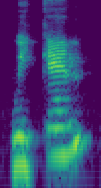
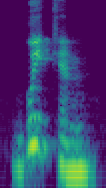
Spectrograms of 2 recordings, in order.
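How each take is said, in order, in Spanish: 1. Se acentúa a la manera francesa. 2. Se acentúa a la manera inglesa. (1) "En francés, weekend" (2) "y en inglés es weekend"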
